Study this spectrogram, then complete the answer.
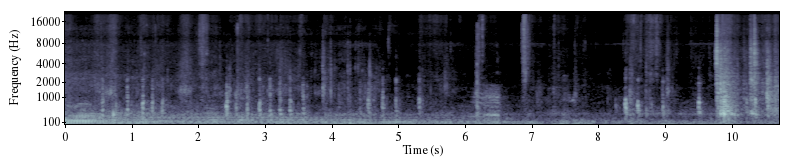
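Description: A flock of chickens returning home in rural Vietnam clucks softly at a distance, with scattered short calls and a brief louder squawk near the end.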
